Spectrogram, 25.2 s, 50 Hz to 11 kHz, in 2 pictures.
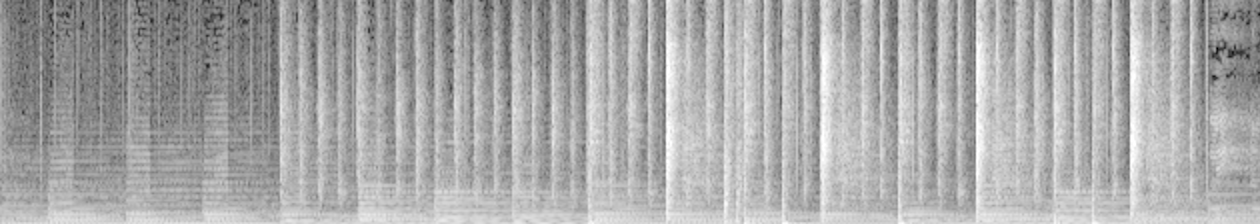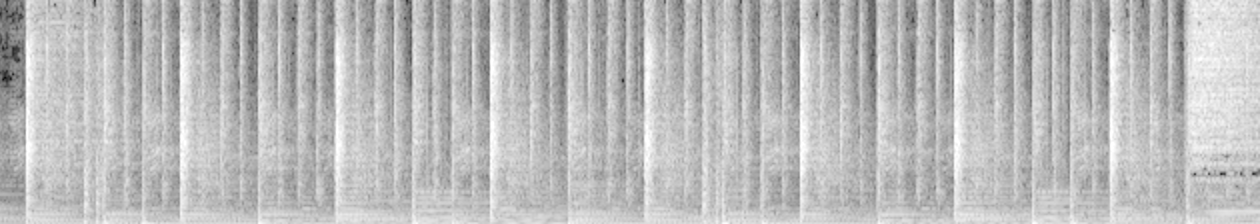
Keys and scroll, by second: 9.0 3, 16.0 s, 22.3 s.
